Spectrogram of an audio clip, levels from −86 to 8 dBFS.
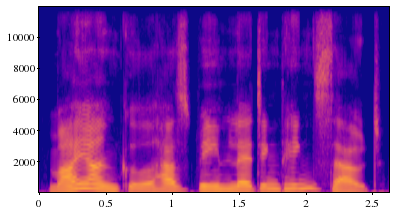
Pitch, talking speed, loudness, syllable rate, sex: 230 Hz, 160 wpm, -17 LUFS, 3.7 syllables/s, female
